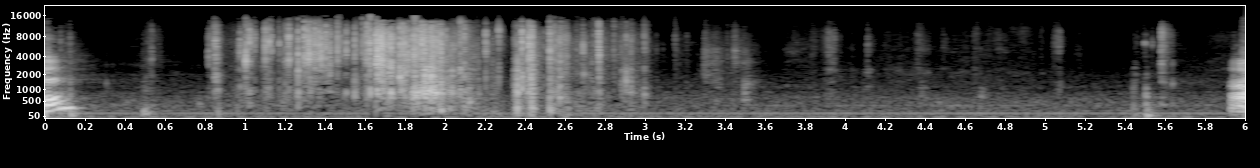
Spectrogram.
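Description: Foil wrapper of a hockey card pack tearing and crinkling for about two seconds, starting about a second in. After that, only a few faint ticks of cards being handled.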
